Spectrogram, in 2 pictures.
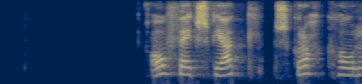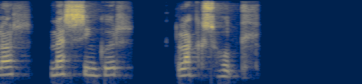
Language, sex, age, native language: Icelandic, female, 20-29, Icelandic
